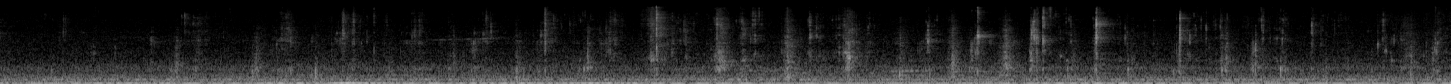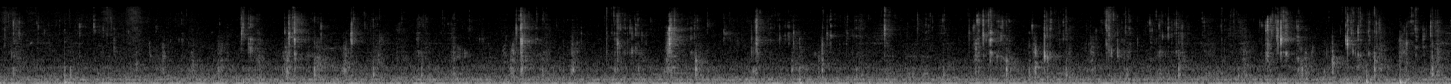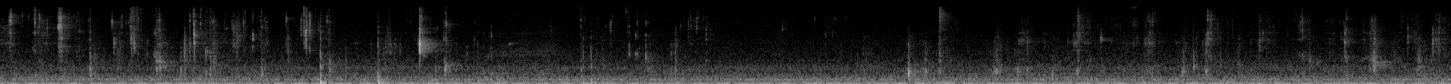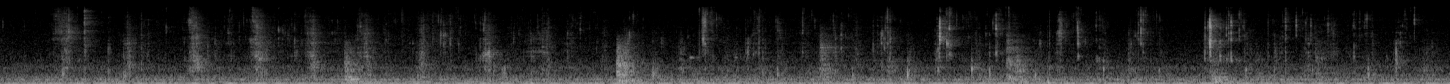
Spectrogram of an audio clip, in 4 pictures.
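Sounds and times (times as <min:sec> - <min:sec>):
low hum: 0:00.0 - 0:09.3
man chewing food: 0:00.0 - 0:58.0.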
